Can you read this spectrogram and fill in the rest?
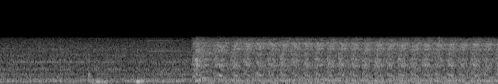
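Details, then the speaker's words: Crank-no-start on a 2004 VW Jetta wagon, 1.9L TDI BEW diesel: starter cranks at a steady even pace for several seconds but the engine never fires; listening for the pump under the rear seat, fuel starvation suspected. "On these, they have a fuel pump in the back, underneath the back seat, and we are going to listen to it while Bob cranks the engine."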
